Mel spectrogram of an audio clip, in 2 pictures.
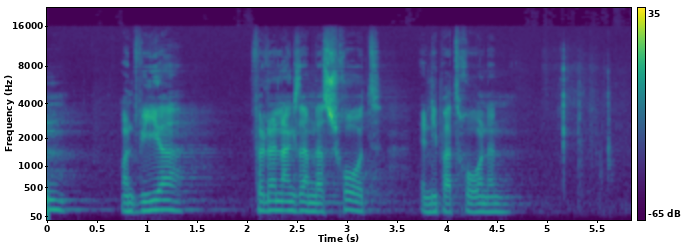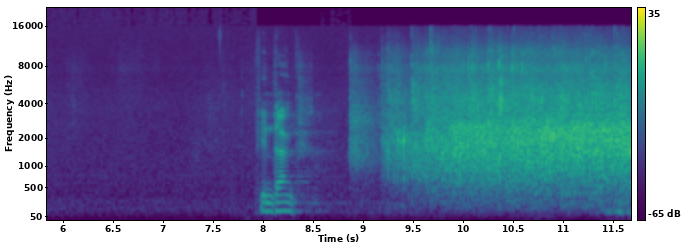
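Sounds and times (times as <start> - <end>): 
speech: 0.0 - 1.4, 2.0 - 4.7, 8.0 - 8.5
applause from a sizeable audience: 8.9 - 11.6.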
